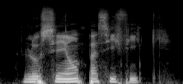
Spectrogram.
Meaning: Pacific Ocean (an ocean, the world's largest body of water, to the east of Asia and Australasia and to the west of the Americas)
- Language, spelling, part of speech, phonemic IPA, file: French, océan Pacifique, noun, /ɔ.se.ɑ̃ pa.si.fik/, Fr-océan-Pacifique.ogg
